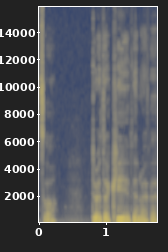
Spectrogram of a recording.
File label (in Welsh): "cudd", Welsh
